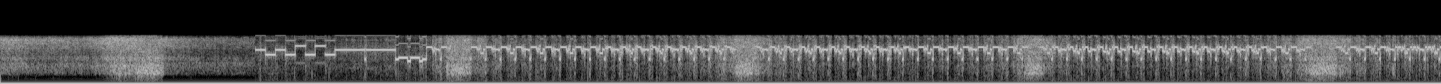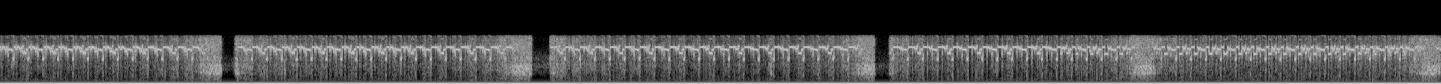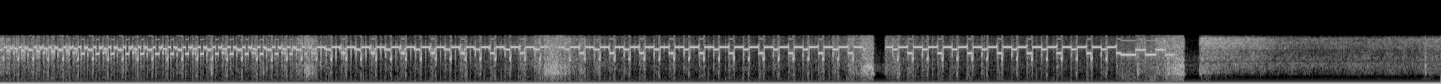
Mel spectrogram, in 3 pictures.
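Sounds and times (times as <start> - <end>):
SSTV signal: 0.0 - 43.2.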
